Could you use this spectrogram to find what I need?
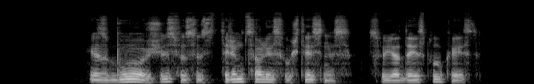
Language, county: Lithuanian, Telšiai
